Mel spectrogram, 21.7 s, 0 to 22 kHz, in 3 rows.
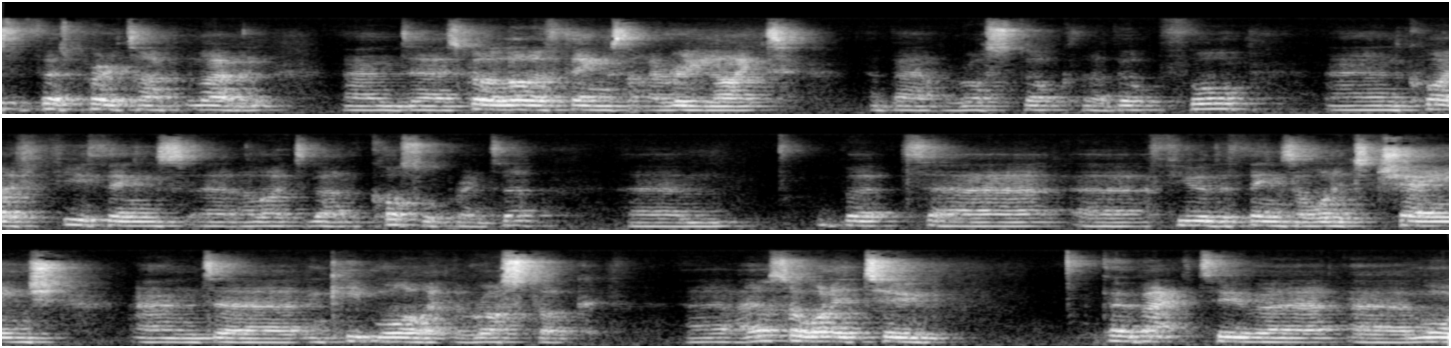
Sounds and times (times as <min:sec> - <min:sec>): Speech: 0:00.0 - 0:19.2, 0:19.8 - 0:21.7.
